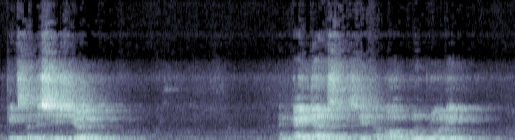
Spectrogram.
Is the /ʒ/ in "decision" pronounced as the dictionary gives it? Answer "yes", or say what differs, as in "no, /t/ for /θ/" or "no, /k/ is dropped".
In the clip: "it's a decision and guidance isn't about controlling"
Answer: no, /s/ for /ʒ/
